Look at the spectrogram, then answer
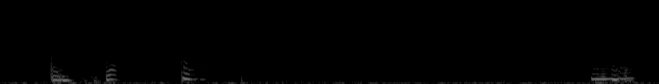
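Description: A Pomeranian puppy snores softly, with short, low, slightly squeaky snorts at uneven intervals.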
